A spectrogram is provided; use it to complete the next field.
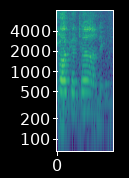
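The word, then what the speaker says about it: Whakatāne: Spelt with a WH. Yeah, Right, like a PH. yeah. Yeah, like they say phone. Yes. Right, And gotcha. whakatane. And With an F.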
